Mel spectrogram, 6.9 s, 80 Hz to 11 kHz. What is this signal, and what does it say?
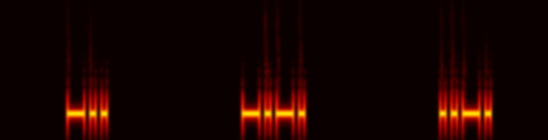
Morse code, heard as a keyed tone, about 17 wpm, spaced as for 5 wpm, 700 Hz. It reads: DCF
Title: USA Call Signs - 8x Character Spacing - 17wpm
